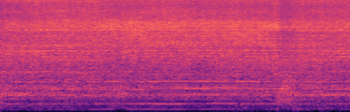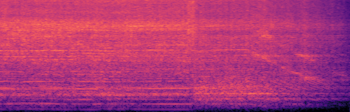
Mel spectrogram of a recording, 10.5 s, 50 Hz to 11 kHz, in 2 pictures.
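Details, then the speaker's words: Kirby G4 vacuum needing motor bearings changed, vacuuming a mat in comparison with a near-new Sentria II: steady high motor whine with a rough, gritty hiss on top that never smooths out; worn motor bearings. "Obviously that sounds a lot better because this is practically a new machine compared to the G4 that needs the bearings changing."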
